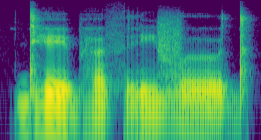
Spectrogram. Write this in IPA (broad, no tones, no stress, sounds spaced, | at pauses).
dʱ e bʱ ɐ θ r i v ɤ d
